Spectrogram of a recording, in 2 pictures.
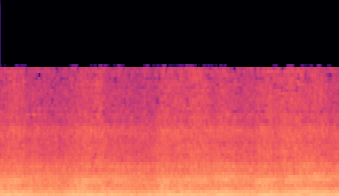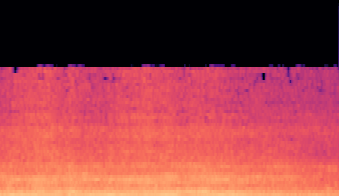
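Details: Honda Beat FI scooter engine, after teardown, reassembly and oil refill, on its start test: revs up and down smoothly with an even hum, no whistle or rough rasp. The earlier rough, whistling, droning noise is gone and it runs clean.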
